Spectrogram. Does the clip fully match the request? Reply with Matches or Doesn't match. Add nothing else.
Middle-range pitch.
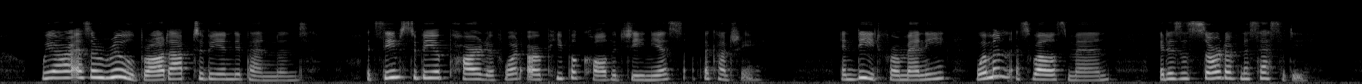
Doesn't match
